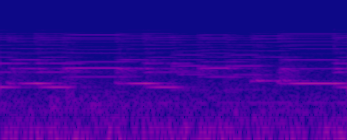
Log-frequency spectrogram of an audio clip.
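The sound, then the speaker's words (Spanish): A doorbell at a house plays a bright, melodic electronic chime, a short tune of sustained ringing notes that repeats over a few seconds, with nobody talking. “Tocan el timbre y estas, cosas suceden.”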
